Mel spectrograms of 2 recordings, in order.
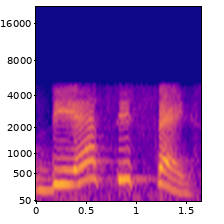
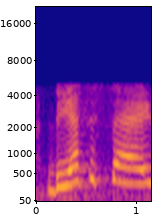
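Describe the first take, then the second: First: The word is said slowly, like two parts. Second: The word is said quickly, as one unit. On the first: "É como se eu estivesse falando os dois, dez e seis em espanhol" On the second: "Só que a gente vai falar um pouquinho mais rapidinho"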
